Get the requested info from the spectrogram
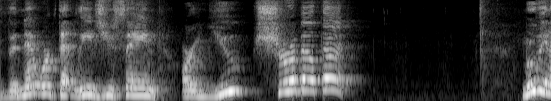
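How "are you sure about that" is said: high, drawn-out sceptical question; mock disbelief. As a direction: act out a doubtful reader, pitched way up and slow. Voices the viewer's doubting question.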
